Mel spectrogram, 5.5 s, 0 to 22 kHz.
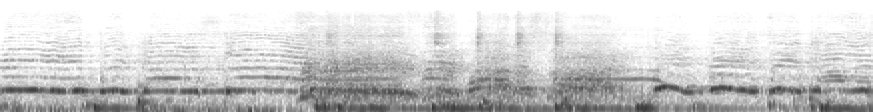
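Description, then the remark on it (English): A large protest crowd of tens of thousands, marching across the Sydney Harbour Bridge against hunger and starvation in Gaza, chants loudly and steadily, many voices shouting in rhythmic unison with repeated rising calls, the roar sustained throughout. “Tens of thousands took part in a historic march across the Sydney Harbour Bridge to protest the hunger and starvation in Gaza amid the ongoing blockade and 2 years of war.”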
